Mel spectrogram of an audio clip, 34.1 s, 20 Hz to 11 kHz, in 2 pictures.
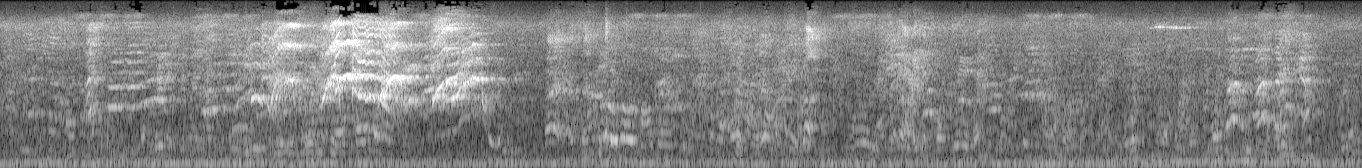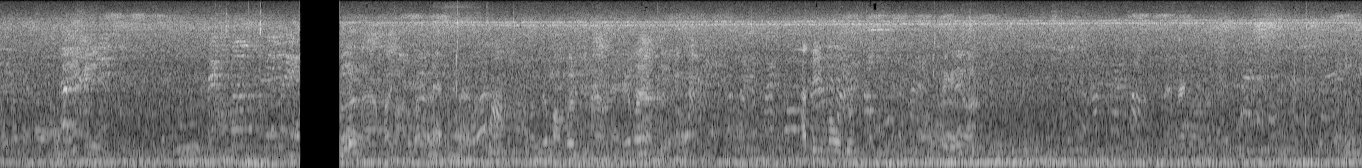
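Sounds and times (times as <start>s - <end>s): high-pitched voices chattering: 0.0s - 34.0s
high arching calls: 0.1s - 6.9s.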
